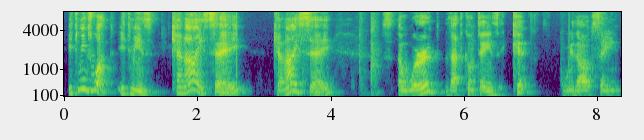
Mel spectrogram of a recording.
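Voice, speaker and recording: Emphatic lecturer with a lively voice. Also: mid-range voice. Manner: emphatic, repeats phrases, addresses students directly. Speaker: university lecturer. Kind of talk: live online lecture.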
